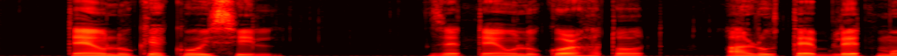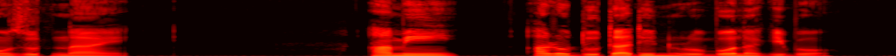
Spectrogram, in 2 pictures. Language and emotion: Assamese, sad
